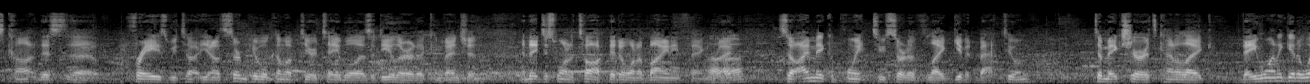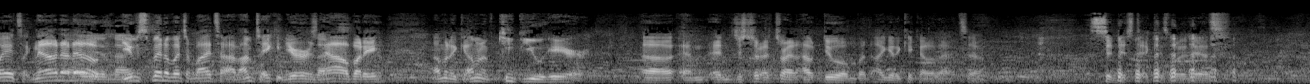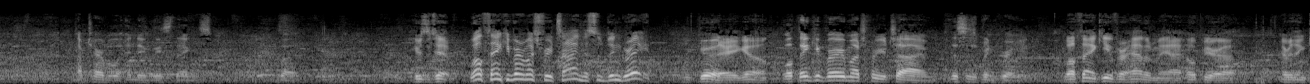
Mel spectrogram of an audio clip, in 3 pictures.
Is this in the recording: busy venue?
yes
